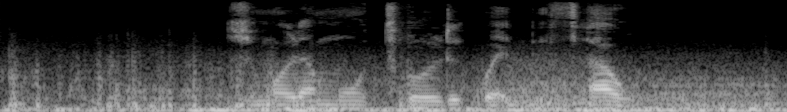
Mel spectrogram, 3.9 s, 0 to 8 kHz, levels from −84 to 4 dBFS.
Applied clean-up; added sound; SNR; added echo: none; Thunder; -3 dB; none.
